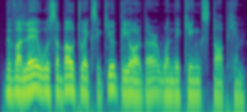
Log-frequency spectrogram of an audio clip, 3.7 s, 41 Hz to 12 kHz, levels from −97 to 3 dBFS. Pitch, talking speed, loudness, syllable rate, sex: 105 Hz, 210 wpm, -17 LUFS, 5.5 syllables/s, male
